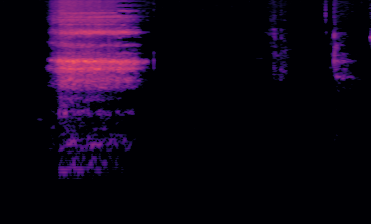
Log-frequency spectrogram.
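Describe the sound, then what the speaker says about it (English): A single close, breathy exhale during a slow hatha yoga stretch, lasting about a second, then near silence with a few faint ticks. "and then breathing out"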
